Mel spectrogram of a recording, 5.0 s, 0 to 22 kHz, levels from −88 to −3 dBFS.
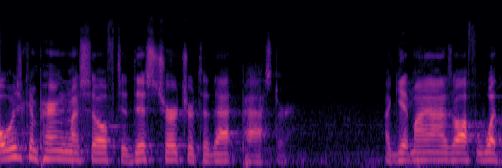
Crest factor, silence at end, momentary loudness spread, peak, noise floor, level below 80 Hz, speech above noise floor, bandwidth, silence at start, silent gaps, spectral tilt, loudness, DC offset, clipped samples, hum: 20 dB; 0 s; 10 LU; -22 dBFS; -71 dBFS; -74 dBFS; 30 dB; 17 kHz; 0 s; none; -4.5 dB/octave; -41 LUFS; under 0.1%; under 0.1%; none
